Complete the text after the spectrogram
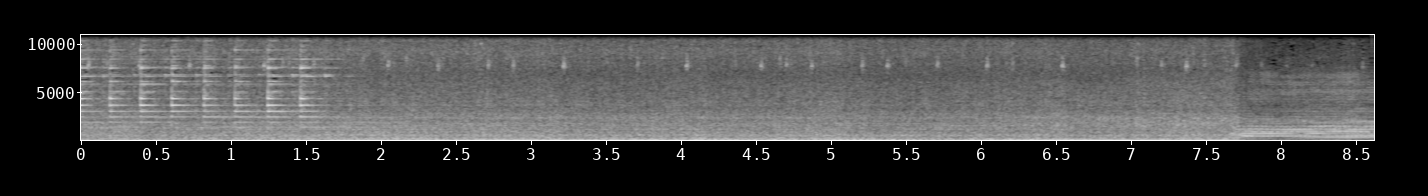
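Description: A crossing bell rings rapidly.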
